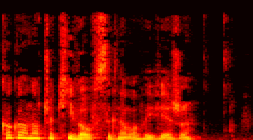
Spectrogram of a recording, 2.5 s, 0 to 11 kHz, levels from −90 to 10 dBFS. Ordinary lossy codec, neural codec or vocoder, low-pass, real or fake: MP3, 48 kbps; none; 9.9 kHz; real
